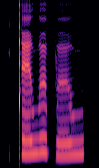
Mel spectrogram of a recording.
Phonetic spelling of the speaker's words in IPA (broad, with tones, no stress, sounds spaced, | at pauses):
ǃ ɛ˩˧ w ɵ˥˨ p ɵ˩˧ w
